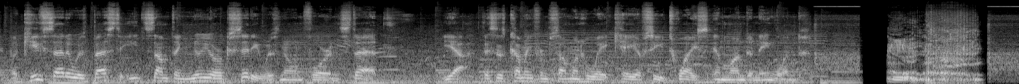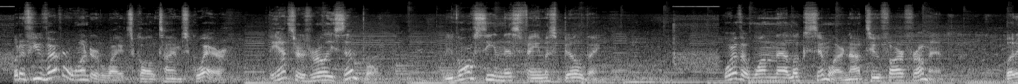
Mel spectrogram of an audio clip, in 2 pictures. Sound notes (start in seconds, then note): 8.8 lion roaring; 9.4 white noise scratching; 16.9 white noise scratching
